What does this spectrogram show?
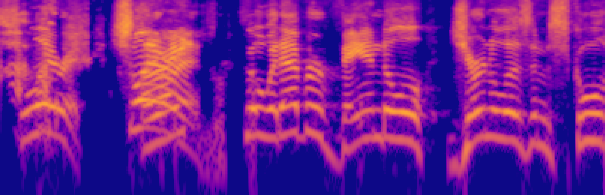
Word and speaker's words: Schlereth: former vandals last name you keep calling him schler it's Mar schare so whatever Vandal journalism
